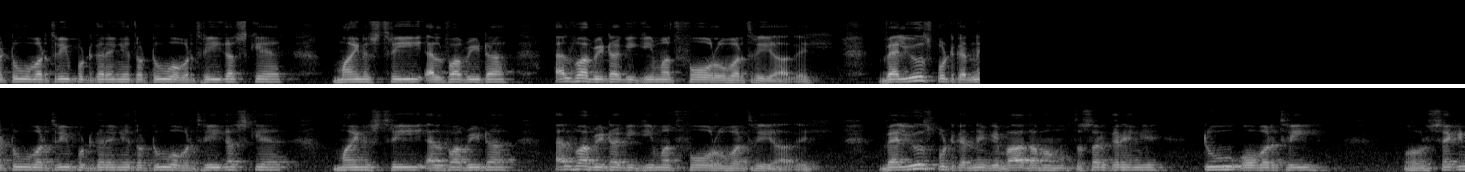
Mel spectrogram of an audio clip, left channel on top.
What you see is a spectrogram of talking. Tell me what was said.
2/3 पुट करेंगे तो 2/3 का square minus 3 alpha beta. Alpha beta की कीमत 4/3 आ गई। वैल्यूज़ पुट करने के बाद अब हम मुख्तसर करेंगे 2/3 और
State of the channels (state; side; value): drops out; left; at 9.8 s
